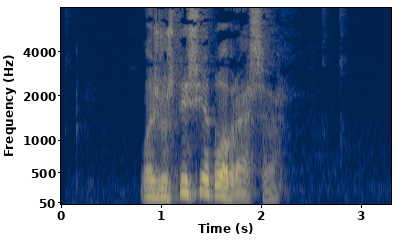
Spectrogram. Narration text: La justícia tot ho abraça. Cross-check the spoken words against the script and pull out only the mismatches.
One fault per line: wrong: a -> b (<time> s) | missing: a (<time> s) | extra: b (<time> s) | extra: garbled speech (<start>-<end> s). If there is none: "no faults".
missing: tot (1.5 s)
